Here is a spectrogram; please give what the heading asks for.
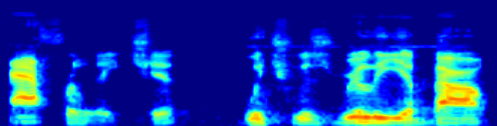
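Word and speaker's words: Affrilachia: I always pronounce it Affrilacha.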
